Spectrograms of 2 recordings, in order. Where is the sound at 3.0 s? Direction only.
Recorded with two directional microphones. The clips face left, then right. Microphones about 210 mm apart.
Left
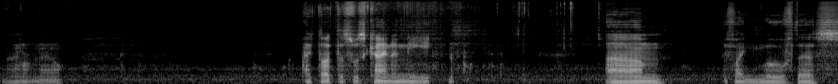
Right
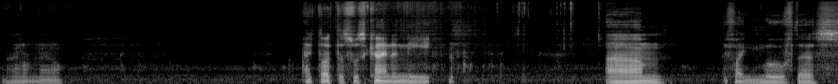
25° right (ahead or behind); by 4.3 s 50° right (ahead or behind).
